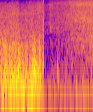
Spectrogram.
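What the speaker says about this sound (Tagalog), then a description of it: "Malakas ang hangin." Strong wind blowing in snowy winter weather outdoors, a loud steady roar for the first half that drops to a quieter rush, with a burst of noise returning at the very end.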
